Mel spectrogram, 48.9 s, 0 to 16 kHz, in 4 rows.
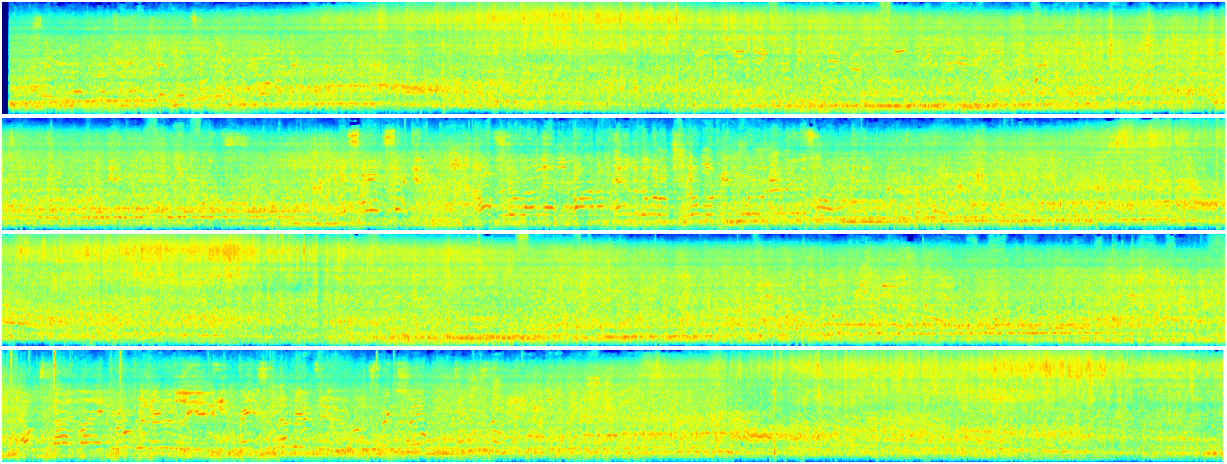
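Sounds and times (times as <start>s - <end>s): race car engines revving: 0.1s - 48.9s.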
